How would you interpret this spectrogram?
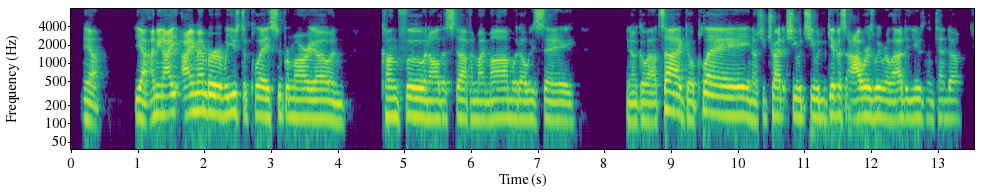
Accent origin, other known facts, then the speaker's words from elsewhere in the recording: Michigan, United States; moved away; as an American, as as a privileged white kid growing up in Michigan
